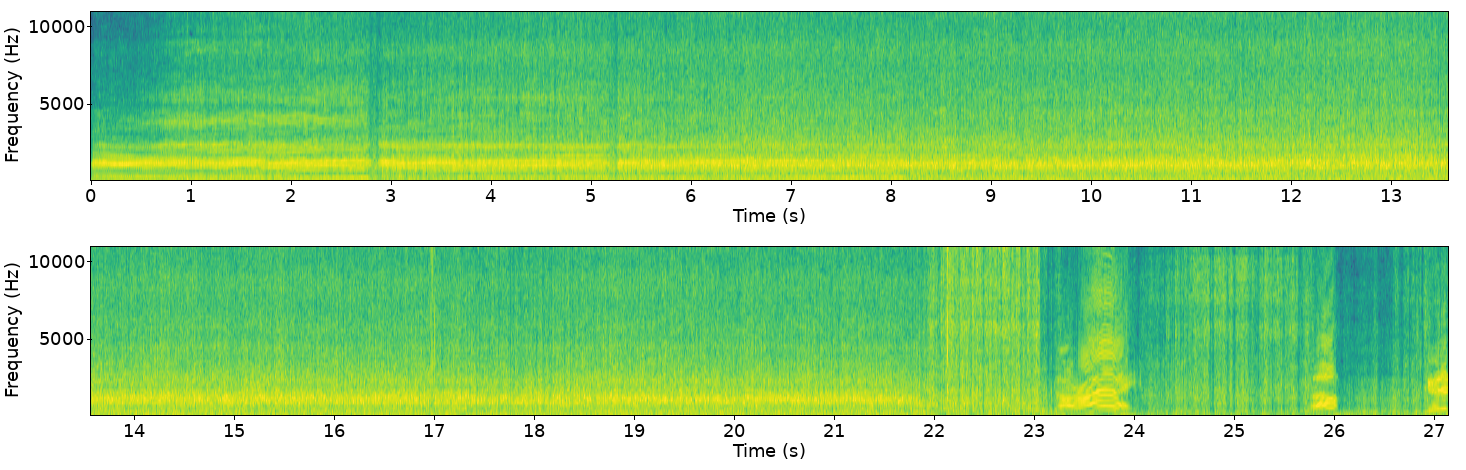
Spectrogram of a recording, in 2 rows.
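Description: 2017 Yamaha FZ-09's 847 cc inline three-cylinder engine accelerating hard through the gears. The pitch climbs and drops back at each upshift, four times in the first twelve seconds, then holds steady at highway speed under heavy wind noise on the microphone. Near the end there are two brief swoops in pitch.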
